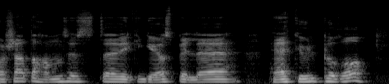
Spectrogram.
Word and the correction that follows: Poirot: Perot. Mm. – Poirot.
